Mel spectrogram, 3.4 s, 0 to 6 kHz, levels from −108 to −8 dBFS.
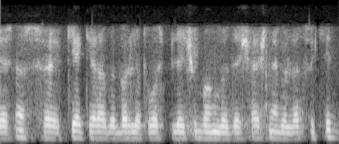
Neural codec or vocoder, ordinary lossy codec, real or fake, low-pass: none; AAC, 24 kbps; real; 5.4 kHz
